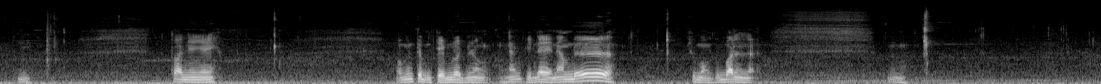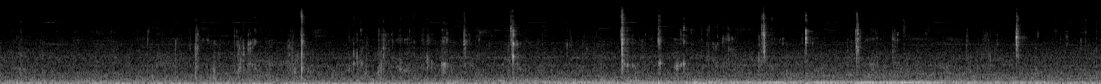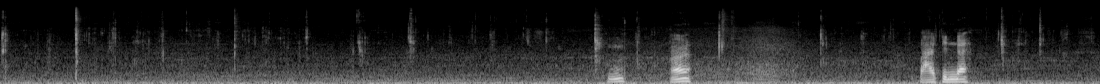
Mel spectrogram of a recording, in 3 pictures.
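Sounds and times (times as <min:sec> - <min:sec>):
low steady hum: 0:00.0 - 0:33.0
person chewing food: 0:06.2 - 0:06.8, 0:07.9 - 0:31.2, 0:31.8 - 0:33.0
mouth clicks: 0:08.2 - 0:09.9.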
